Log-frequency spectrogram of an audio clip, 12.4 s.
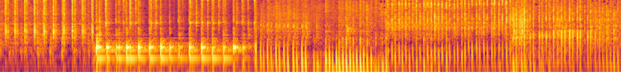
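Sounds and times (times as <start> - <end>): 
fast tapping in rapid sharp clicks: 0.0 - 12.4
low steady hum with a thudding beat: 1.9 - 5.2.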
